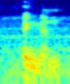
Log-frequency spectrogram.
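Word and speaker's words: Feng Min: So, Fengmin, which I have been told is the correct pronunciation of her name.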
